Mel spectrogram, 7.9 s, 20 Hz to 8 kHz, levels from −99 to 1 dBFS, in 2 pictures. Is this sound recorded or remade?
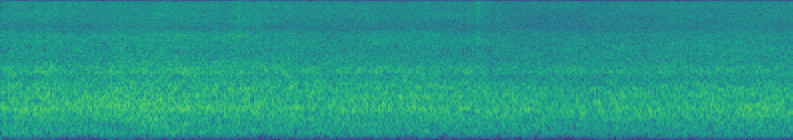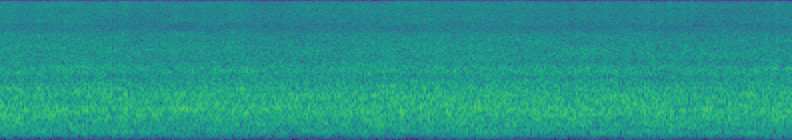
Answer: remade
